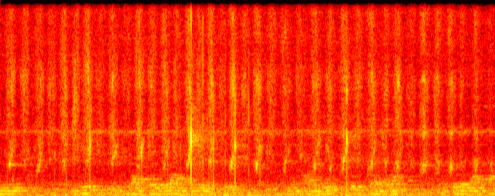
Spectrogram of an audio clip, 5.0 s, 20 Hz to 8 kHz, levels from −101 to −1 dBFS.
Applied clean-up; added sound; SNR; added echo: none; Hands; -3 dB; reverberation time 0.8 s.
